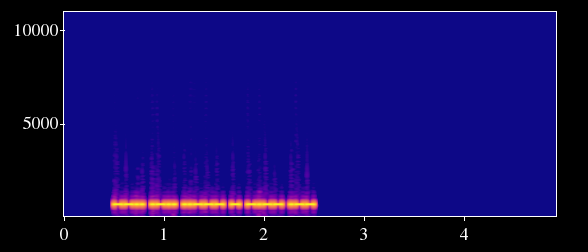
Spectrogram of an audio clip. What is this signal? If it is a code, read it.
Morse code, heard as a keyed tone, about 43 wpm, 700 Hz. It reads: ZL2TYW
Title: DXCC-100 Call Signs - 6 Characters - Repeated 2x - 45wpm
